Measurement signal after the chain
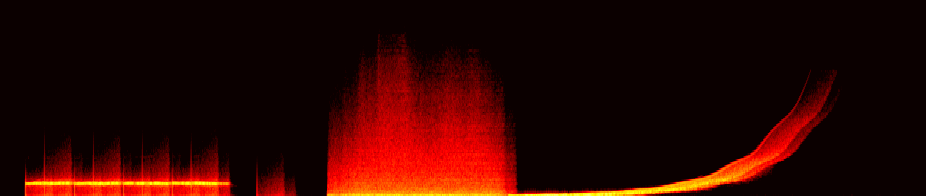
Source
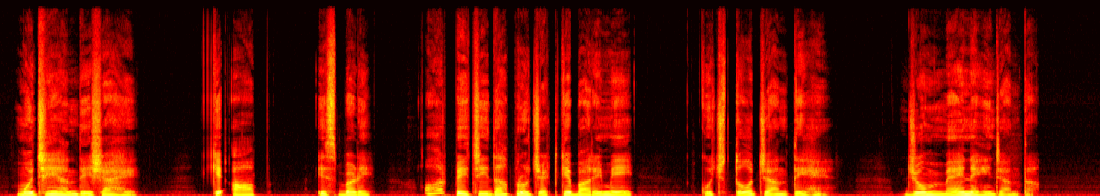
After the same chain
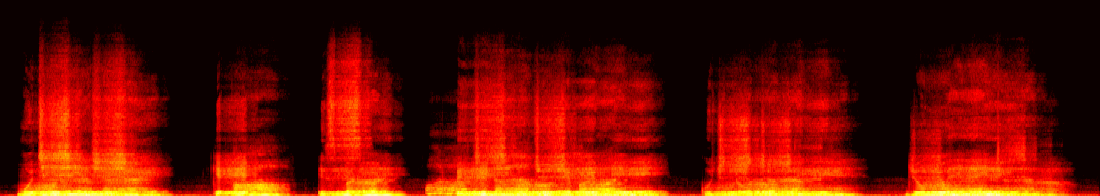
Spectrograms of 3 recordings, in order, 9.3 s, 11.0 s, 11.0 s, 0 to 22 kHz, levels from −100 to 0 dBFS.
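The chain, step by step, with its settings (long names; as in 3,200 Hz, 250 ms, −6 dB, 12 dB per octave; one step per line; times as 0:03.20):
flanger 1.7 Hz, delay 1.1 ms, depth 2.2 ms, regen −89%
spectral tilt −3 dB per octave
tape wow and flutter 77 cents
low-pass that shuts in the quiet parts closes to 1,400 Hz, open at −20 dBFS
on a send: single-tap delay 113 ms −13 dB
on the sum: reverb whose tail is shaped and stops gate 280 ms rising, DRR −7 dB
level −5.5 dB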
